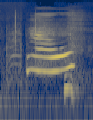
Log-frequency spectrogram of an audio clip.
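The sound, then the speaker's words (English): An interactive robot kitten, a companion toy for older adults with loneliness or dementia, gives one drawn-out electronic meow, tonal and fairly loud, with a slight rise and fall in pitch before ending in a lower, shorter note. “Senior service agencies across the country have also given out hundreds of interactive robot puppies and kittens to older adults experiencing loneliness or dementia. Hi, kittens.”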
